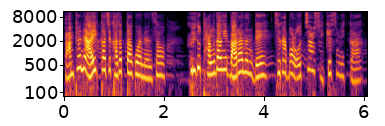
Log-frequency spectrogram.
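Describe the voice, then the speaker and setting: Very high-voiced woman narrating a confession. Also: animated, fairly quick, bright, forceful tone, no echo, clean studio sound. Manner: emotional, confiding. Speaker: storyteller reading a submitted life story. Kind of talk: scripted first-person narration.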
